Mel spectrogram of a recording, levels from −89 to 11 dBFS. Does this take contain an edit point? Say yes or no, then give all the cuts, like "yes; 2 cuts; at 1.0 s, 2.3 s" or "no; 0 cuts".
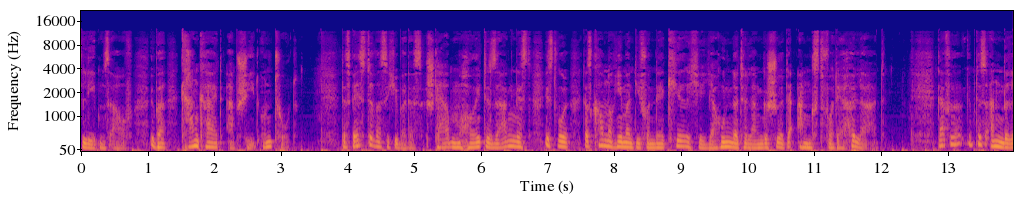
no; 0 cuts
